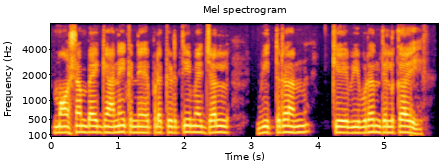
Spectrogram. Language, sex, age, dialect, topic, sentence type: Magahi, male, 46-50, Western, agriculture, statement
